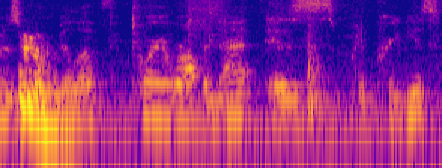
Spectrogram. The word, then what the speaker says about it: Brambilla: My last name is Brambilla. Victoria Robinette is my previous name. Tell me, how do you say it again? The last name, B-R-A-M-B-I-L-A, Brambilla.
